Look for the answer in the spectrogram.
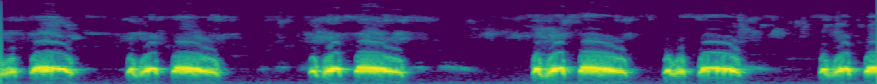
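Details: Spotted dove cooing in the 'thổ thúc' style to stir up wild birds. Mellow low coos come in paired phrases, a short stuttered note then a sustained falling one, repeated steadily across the recording with clean quiet between.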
